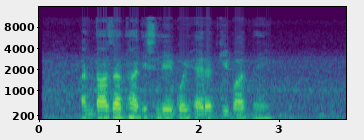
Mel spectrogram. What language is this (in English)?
Urdu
